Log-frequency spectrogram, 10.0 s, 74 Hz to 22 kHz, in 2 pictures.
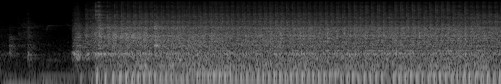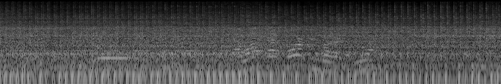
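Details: Stage 2 Predator 420cc single on a Polaris ATV, rebuilt after muddy water ingestion (rings cleaned, valves lapped, headwork): steady fast-idle thump, even firing, slightly lazy note; running fine, needle adjusted but still needs leaning out.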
